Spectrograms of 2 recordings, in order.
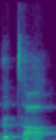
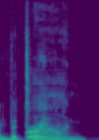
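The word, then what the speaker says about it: Bittan: Beton. Roy Baton. Even though it's bi T-N, he was playing piano on that.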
